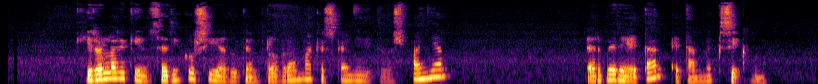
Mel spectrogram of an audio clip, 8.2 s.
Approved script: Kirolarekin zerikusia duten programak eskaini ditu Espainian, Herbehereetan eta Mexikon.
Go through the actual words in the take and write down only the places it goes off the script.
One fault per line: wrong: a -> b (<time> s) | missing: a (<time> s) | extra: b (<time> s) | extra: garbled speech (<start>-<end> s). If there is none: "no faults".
no faults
